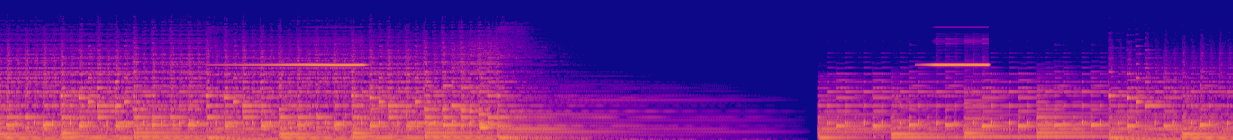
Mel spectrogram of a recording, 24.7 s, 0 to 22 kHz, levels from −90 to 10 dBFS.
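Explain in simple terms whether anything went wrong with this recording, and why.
Twice there's loudspeaker feedback squeal: a mic hears its own speaker, so one pitch near 3.3 kHz keeps feeding itself into a whistle. The first, 4.11 to 7.44 s, swells over about two seconds; the second, 18.30 to 19.82 s, jumps up fast and sounds louder.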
